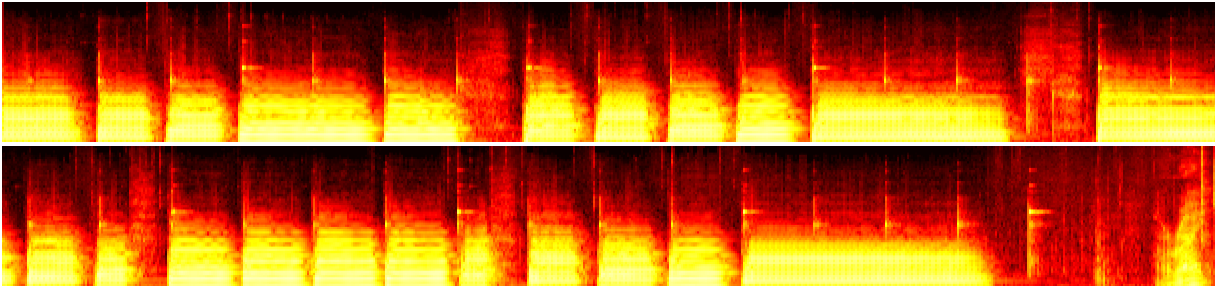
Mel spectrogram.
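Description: Trombone playing a slow tongued exercise melody on the low notes B-flat, C and D, mixing short notes with long held ones. The playing stops about two seconds before the end.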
